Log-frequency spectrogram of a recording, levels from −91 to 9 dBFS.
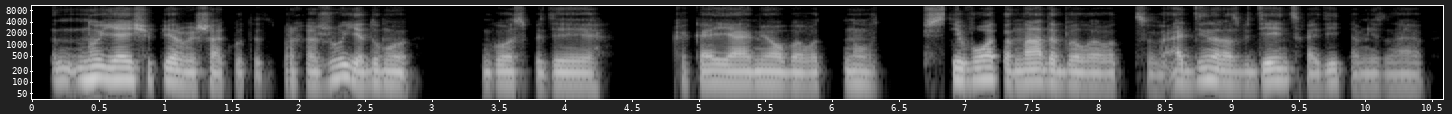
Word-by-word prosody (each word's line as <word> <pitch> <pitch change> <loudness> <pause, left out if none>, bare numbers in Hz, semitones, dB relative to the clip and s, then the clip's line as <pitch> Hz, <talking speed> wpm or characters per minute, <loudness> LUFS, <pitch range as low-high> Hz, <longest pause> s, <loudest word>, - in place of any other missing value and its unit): Н 115 +1 -2
ну, 130 +2 +6
я 125 -1 +6
еще 120 -2 +2
1 105 -6 +2
шаг 90 -2 -1
вот - - -11
этот - - -13
прохожу. 100 +9 -2
И 150 - +5
я 100 -3 +3
думаю: 100 -1 -1 0.5
"Господи, 95 -2 -1 0.5
какая 100 0 -2
я 100 -1 +3
амеба, 95 -1 +2
вот, 90 +1 -3
ну". 95 -2 -3 0.3
Всего-то 120 0 +2
надо 105 +1 +3
было 95 -1 0
вот 90 0 -6 0.3
1 105 +6 -1
раз 100 -4 +2
в 95 - -7
день 110 +4 +1
сходить 105 +2 -6
там, 80 -1 -10
не 85 - -6
знаю, 85 -1 -9
100 Hz, 170 wpm, -23 LUFS, 95-110 Hz, 0.5 s, ну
